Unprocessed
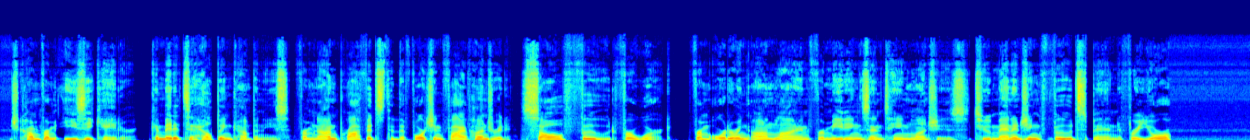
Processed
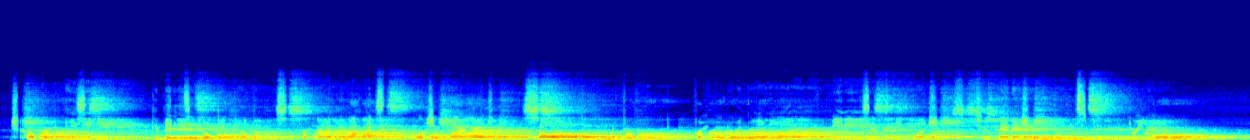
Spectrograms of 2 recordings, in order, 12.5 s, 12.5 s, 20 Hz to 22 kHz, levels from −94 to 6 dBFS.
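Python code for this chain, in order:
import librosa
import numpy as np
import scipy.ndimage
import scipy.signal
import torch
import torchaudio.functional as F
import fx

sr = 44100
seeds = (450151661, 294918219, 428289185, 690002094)

y = fx.cabinet(x, sr, low_hz=500.0, low_slope=12, high_hz=4700.0, hz=(590.0, 2200.0, 4000.0), db=(9, -6, -9))
y = fx.rev_plate(y, sr, seeds[0], rt60_s=2.5, hf_ratio=0.4, predelay_ms=100, drr_db=-3.0)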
